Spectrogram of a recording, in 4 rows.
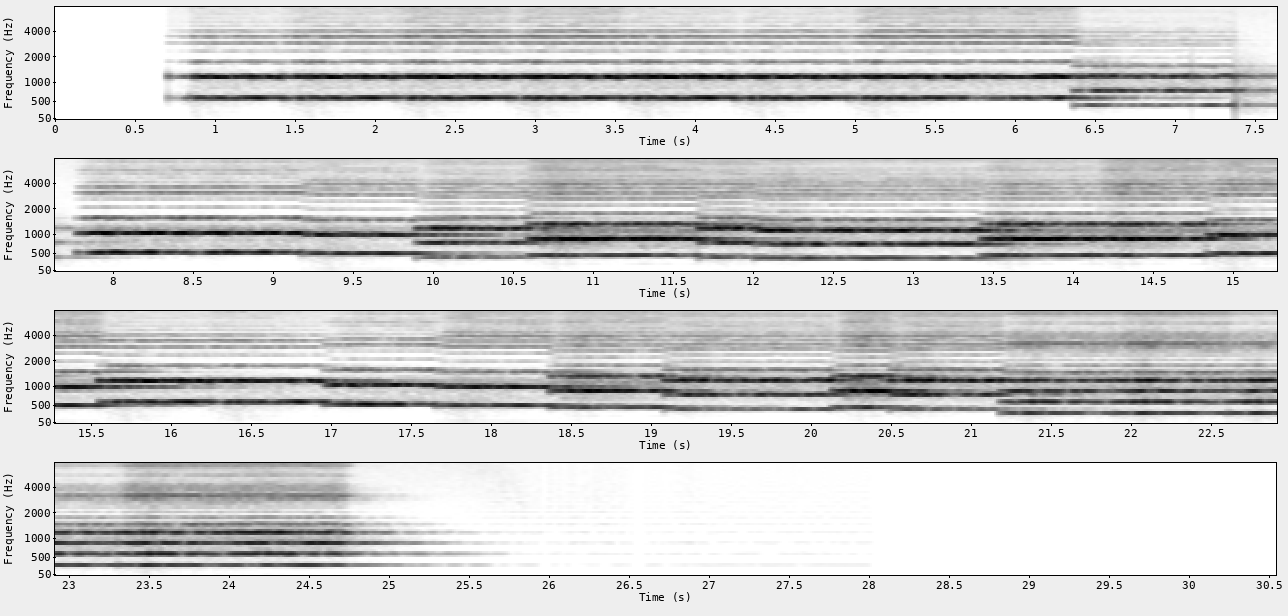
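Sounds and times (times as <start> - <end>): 
choir singing: 0.7 - 25.1.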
